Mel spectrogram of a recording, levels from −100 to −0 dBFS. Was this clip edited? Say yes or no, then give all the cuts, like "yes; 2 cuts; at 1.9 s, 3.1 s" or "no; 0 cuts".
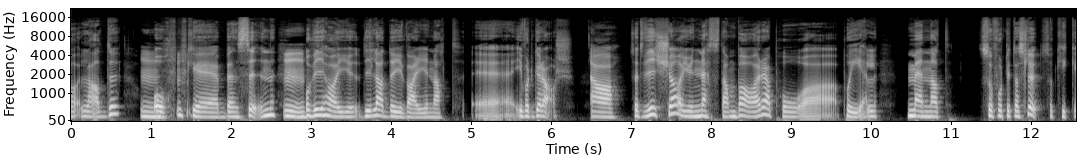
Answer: no; 0 cuts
